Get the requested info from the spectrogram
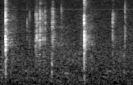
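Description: Scraper struck against the ferro rod in the fire-starter buckle of a survival paracord bracelet: about half a dozen short, sharp scraping clicks at irregular intervals, the loudest right at the start, as attempts to throw sparks.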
